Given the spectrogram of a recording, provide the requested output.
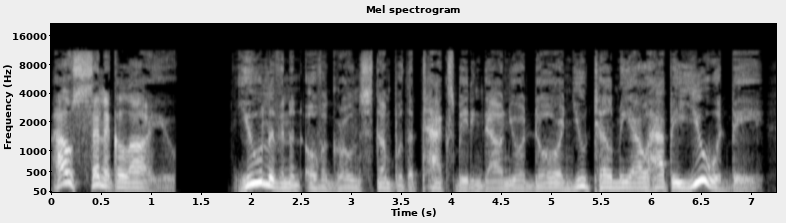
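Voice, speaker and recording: An actor playing a cantankerous, wry old male Jedi hermit in a video game, with a gravelly, husky voice and a grumbling, sardonic manner. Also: lowish voice, moderate pace, no room sound, clean studio sound, heavily acted. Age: older. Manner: grumbling, sardonic, theatrically expressive. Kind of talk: video game character dialogue.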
